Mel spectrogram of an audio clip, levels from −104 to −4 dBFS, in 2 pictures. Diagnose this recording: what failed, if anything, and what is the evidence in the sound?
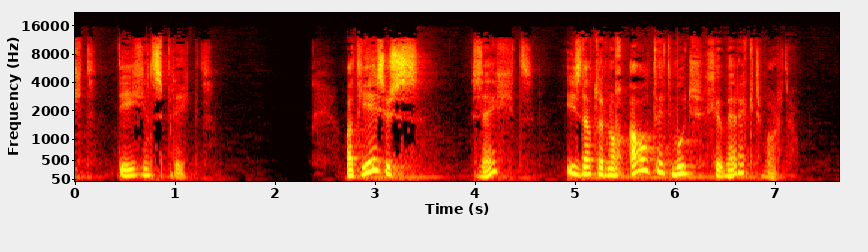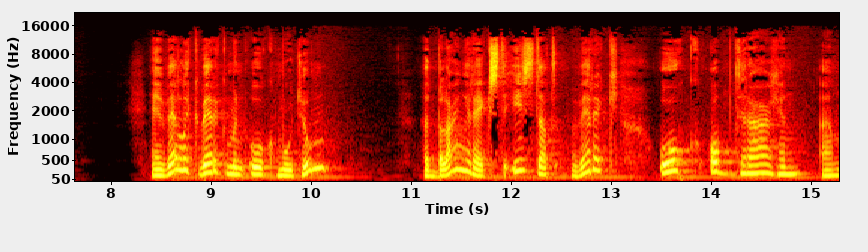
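Nothing failed here; I listened all the way along and didn't hear anything going wrong at any stage of the chain.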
